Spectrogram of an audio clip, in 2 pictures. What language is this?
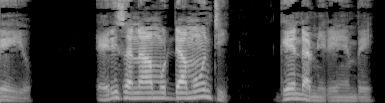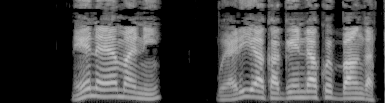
Ganda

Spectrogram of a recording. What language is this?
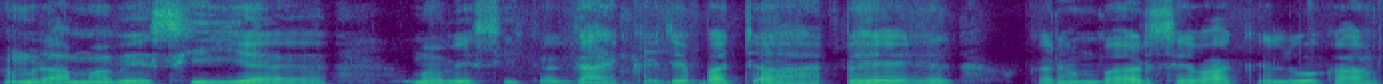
Maithili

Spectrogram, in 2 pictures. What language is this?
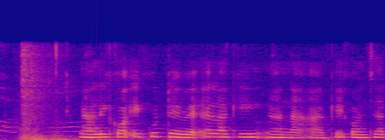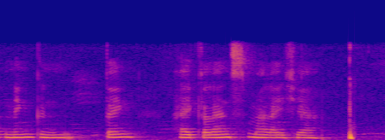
Javanese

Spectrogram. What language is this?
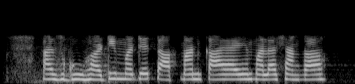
Marathi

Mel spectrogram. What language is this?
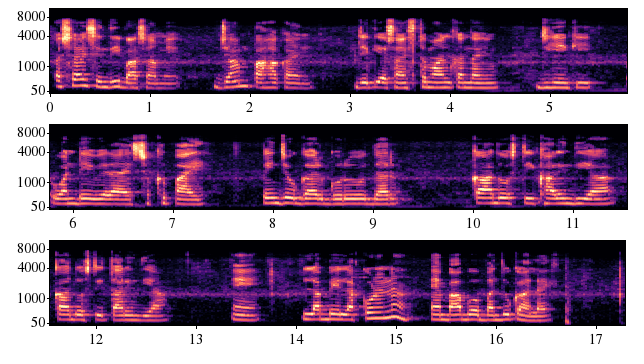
Sindhi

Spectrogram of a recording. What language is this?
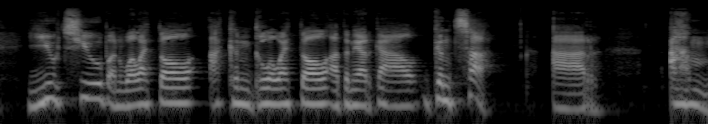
Welsh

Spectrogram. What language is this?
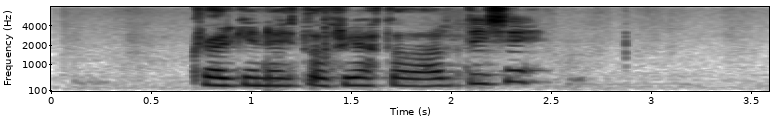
Icelandic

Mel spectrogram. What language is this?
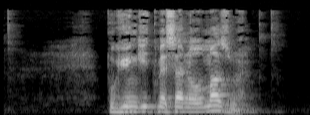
Turkish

